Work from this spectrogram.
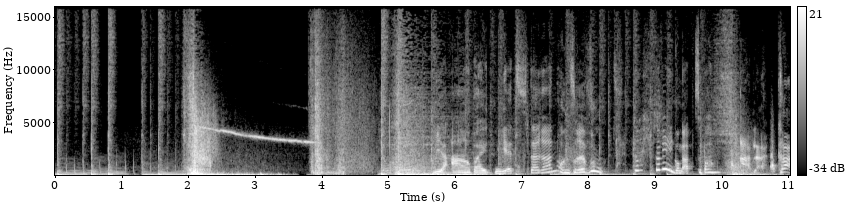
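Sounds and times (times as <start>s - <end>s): sharp cartoon hit: 2.0s - 3.0s
whistle sliding down in pitch: 2.3s - 3.9s.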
